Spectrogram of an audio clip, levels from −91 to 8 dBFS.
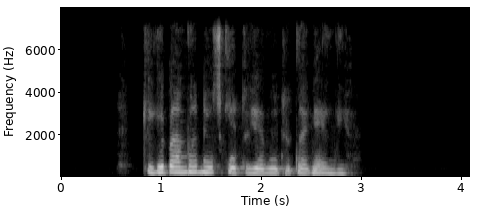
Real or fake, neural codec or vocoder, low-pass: fake; codec, 24 kHz, 1.5 kbps, HILCodec; 7.2 kHz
